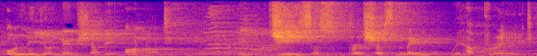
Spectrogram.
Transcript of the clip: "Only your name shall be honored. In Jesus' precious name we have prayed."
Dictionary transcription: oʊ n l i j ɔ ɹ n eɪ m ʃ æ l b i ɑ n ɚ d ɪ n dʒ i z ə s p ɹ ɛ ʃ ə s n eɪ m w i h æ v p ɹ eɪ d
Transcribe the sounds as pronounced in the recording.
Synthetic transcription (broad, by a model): oʊ n l i j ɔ n eɪ m ʃ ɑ l b i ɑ n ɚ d ɪ n dʒ i z ə s p ɹ ɛ ʃ ə s n eɪ m w i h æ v p ɹ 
